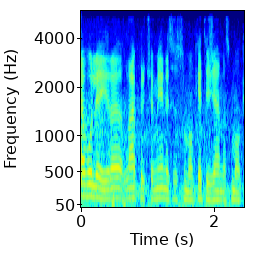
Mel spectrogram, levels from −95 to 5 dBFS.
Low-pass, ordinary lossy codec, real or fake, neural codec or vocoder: 5.4 kHz; Opus, 24 kbps; real; none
